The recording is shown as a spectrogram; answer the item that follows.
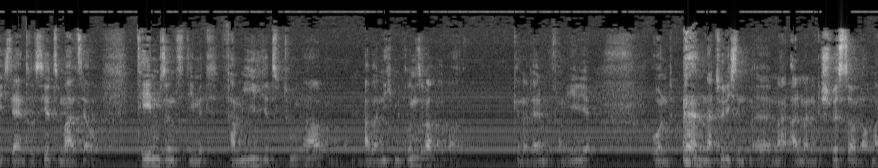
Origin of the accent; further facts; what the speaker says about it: Hesse, Germany; Nee, bei Wiesbaden. Das ist hier eine Waldregion, der Taunus. Ne? Und da im Taunus gibt es eine Waldsiedlung, in der sind wir groß geworden.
